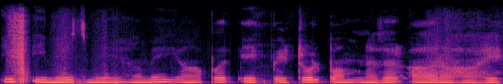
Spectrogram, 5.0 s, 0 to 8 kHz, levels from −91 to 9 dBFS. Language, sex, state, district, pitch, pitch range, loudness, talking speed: Hindi, female, Madhya Pradesh, Bhopal, 200 Hz, 195-210 Hz, -23 LUFS, 155 wpm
